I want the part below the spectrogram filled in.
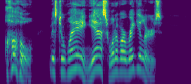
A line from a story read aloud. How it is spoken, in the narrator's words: the librarian exclaimed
